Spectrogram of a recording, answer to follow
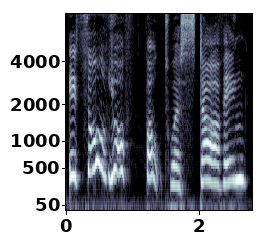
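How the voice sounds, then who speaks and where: A woman voicing a starving, distressed housewife shouting in a high-pitched voice in a storybook reading. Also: expressive, slow pace, exaggerated voice.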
